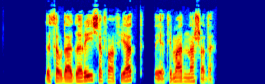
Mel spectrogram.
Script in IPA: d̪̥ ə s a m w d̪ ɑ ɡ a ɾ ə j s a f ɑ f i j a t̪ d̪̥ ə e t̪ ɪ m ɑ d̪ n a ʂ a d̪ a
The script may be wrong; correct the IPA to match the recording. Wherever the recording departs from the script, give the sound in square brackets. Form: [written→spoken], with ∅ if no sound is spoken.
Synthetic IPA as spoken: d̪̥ ə s a [m→∅] w d̪ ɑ ɡ a ɾ ə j [s→ʃ] a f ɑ f i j a t̪ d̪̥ ə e t̪ ɪ m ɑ d̪ n a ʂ a d̪ a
